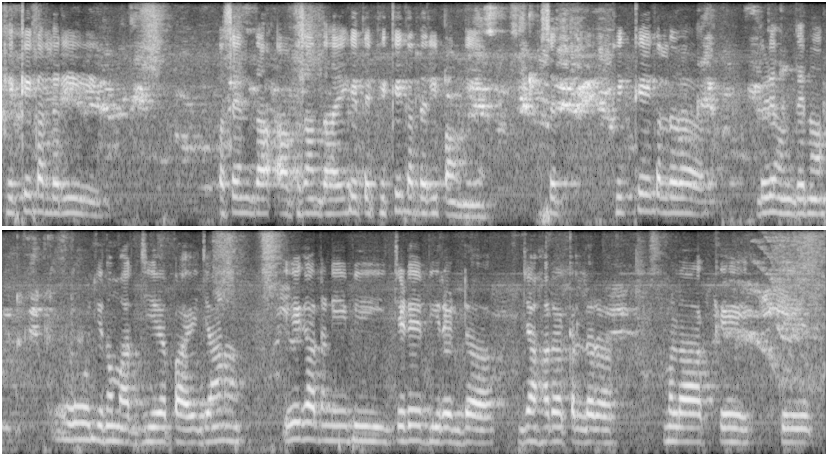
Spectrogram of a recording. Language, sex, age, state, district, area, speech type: Punjabi, female, 60+, Punjab, Bathinda, rural, spontaneous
